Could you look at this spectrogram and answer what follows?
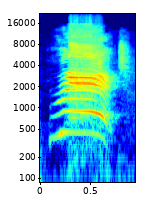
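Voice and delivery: high, full-force scream for help; top-of-lungs scream. Retold or imitated. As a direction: yell the name as loud as possible. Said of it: "screamed to the top of my lungs".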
